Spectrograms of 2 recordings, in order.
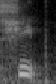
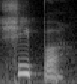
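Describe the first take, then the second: First: The word ends cleanly on the p sound. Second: An extra weak vowel follows the final p. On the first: The speaker calls it right. "it's sheep" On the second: The speaker calls it wrong. "It's not sheepa"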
